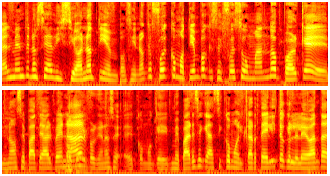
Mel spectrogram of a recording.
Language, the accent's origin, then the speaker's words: Spanish; Argentina; soy argentina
